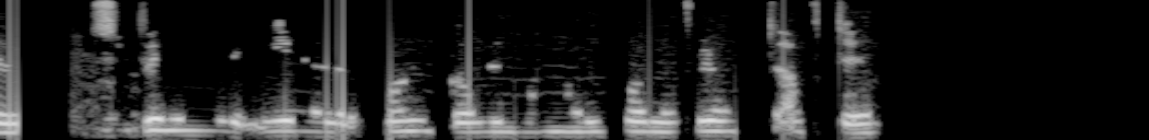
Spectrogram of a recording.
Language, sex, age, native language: Icelandic, male, 13, Icelandic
